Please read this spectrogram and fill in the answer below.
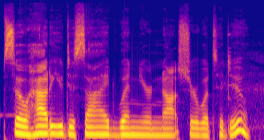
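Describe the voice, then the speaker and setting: A woman's voice: sits low, fairly even intonation, fairly quick, a little mellow, natural voice. A woman playing an earnest computer girl. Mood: curious.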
